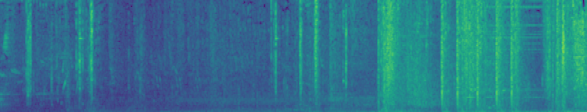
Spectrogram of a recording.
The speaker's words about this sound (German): Da rechts schießen welche, wenn wir mal schauen, was dort abgeht.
